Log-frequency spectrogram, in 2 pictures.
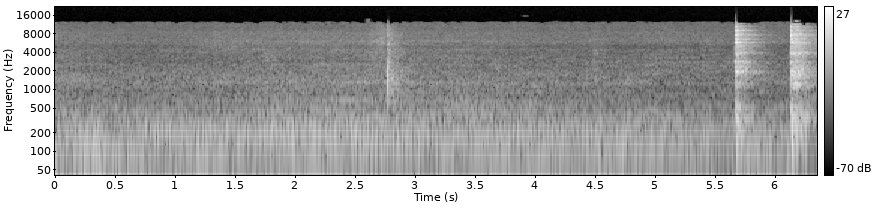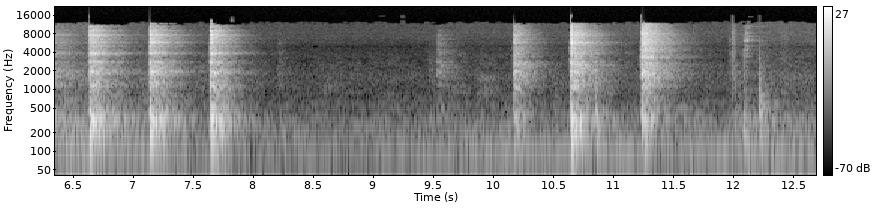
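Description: Engine oil pouring steadily from a plastic bottle through a funnel into a motorcycle engine, then sharp knocks: five in a row about two a second, a short pause, and three more.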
